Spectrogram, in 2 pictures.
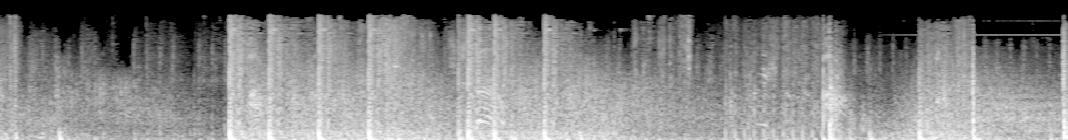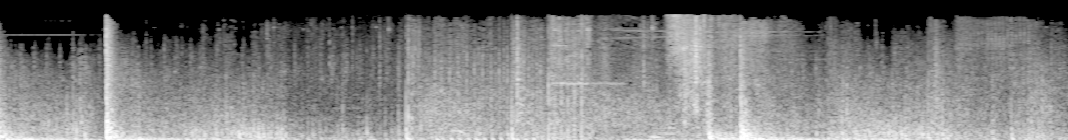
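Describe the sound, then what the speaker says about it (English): In a military shooter game, a grenade blast and gunfire bring sudden loud, sharp bangs and bursts of shots over a noisy battle background, mixed with radio-style voices. "Grenade!"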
